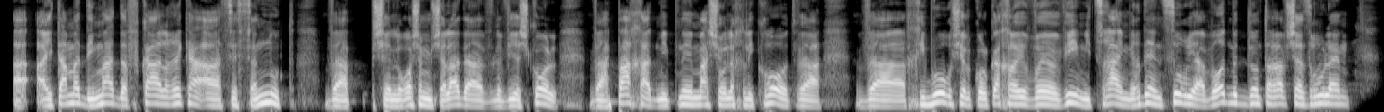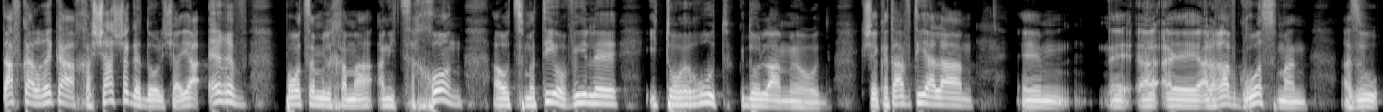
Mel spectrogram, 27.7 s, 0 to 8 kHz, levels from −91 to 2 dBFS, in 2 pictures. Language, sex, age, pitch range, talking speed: Hebrew, male, 20-39, 120-160 Hz, 115 wpm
